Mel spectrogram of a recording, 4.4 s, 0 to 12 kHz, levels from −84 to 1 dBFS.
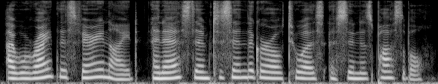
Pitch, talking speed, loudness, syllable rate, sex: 240 Hz, 260 wpm, -16 LUFS, 5.7 syllables/s, female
